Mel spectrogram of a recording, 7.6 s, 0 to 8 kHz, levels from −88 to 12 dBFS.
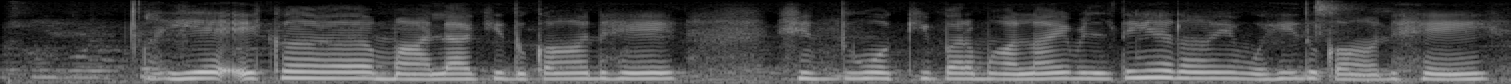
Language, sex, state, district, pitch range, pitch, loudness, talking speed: Hindi, female, Bihar, Lakhisarai, 195-215 Hz, 205 Hz, -21 LUFS, 145 wpm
